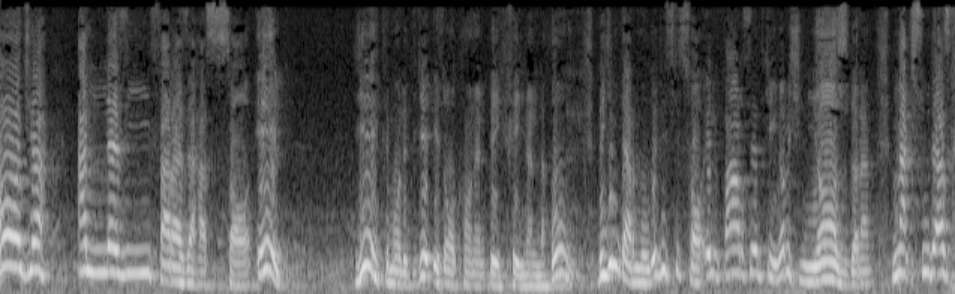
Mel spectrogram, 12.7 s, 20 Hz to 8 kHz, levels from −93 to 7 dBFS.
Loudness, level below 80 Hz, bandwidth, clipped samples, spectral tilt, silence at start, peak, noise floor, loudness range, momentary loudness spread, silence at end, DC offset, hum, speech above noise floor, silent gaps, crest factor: -16 LUFS; -42 dBFS; 8 kHz; under 0.1%; -8.5 dB/octave; 0 s; -2 dBFS; -35 dBFS; 2 LU; 9 LU; 0 s; under 0.1%; none; 20 dB; none; 12 dB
